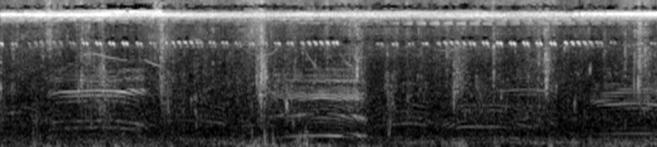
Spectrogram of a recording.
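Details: A herd of cattle roaming and grazing in a rice field gives low, drawn-out moos with rising and falling tones, several overlapping, over a steady background hiss and a high electrical whine.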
